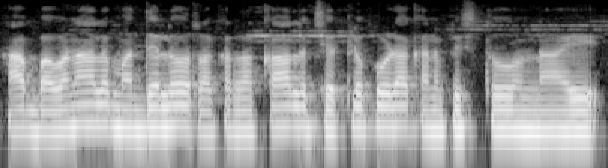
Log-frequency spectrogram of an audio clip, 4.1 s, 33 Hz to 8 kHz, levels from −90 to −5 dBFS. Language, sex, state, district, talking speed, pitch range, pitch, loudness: Telugu, male, Telangana, Hyderabad, 120 wpm, 110-125 Hz, 115 Hz, -16 LUFS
